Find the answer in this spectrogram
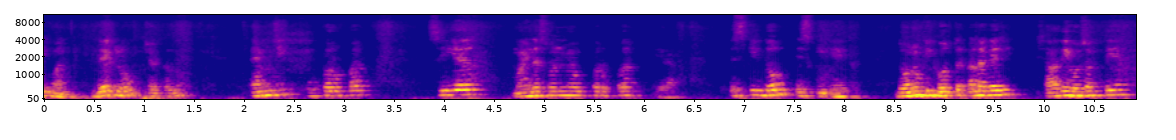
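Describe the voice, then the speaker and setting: Distant teacher with a dark voice in an echoey room. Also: male voice, on the high side. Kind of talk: chalkboard science lesson.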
